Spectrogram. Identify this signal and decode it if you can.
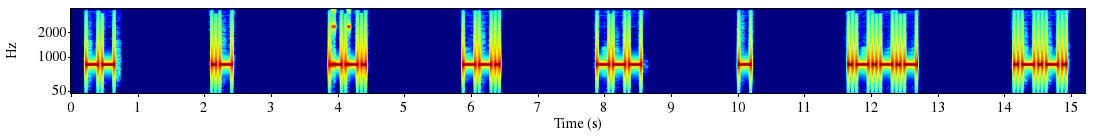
Morse code, heard as a keyed tone, about 20 wpm, spaced as for 5 wpm, 800 Hz. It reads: MAGGOT.<AR>
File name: Grp-3 Drill-2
